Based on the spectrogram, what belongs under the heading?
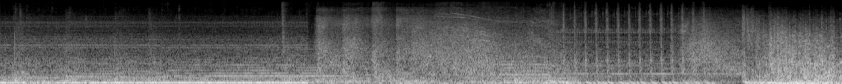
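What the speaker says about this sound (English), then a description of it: "Explosives armed. Fire when ready." Explosives detonating in the Batman: The Telltale Series video game: a heavy, continuous roar of booming blasts and crackling debris that shifts partway through and swells again at the end, loud and close with no talking.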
